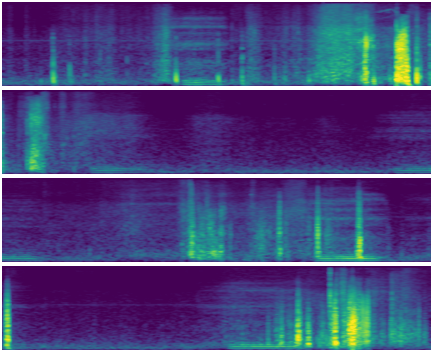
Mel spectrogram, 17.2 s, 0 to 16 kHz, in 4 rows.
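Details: A female hunter snoring asleep in a deer stand at 27 degrees, before getting her deer: repeated snoring breaths with rough, snorting intakes roughly every three to four seconds, with outdoor rustling.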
